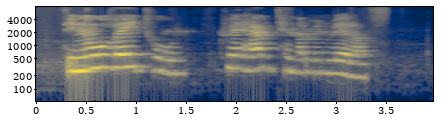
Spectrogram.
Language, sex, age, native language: Icelandic, male, 13, Icelandic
